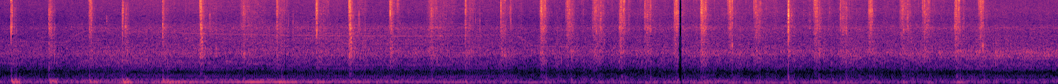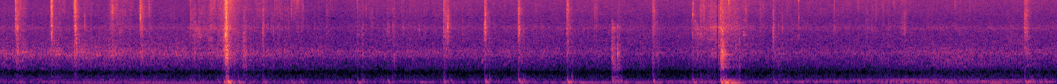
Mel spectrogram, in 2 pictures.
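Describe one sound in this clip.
Quick footsteps run over gravel and concrete.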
